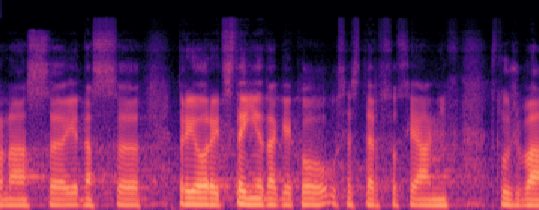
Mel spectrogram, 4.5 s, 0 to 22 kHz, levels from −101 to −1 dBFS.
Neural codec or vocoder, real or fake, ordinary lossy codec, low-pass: autoencoder, 48 kHz, 128 numbers a frame, DAC-VAE, trained on Japanese speech; fake; Opus, 32 kbps; 14.4 kHz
